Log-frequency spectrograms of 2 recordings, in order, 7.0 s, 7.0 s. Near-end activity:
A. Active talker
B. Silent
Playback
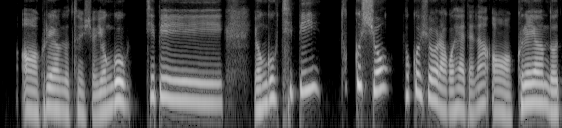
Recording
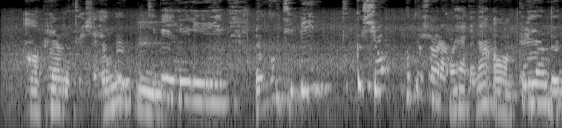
A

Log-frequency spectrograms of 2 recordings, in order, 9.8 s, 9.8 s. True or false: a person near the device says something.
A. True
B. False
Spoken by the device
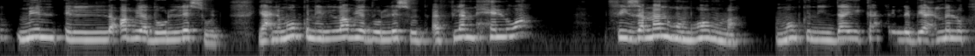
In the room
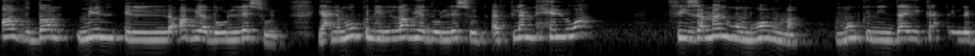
B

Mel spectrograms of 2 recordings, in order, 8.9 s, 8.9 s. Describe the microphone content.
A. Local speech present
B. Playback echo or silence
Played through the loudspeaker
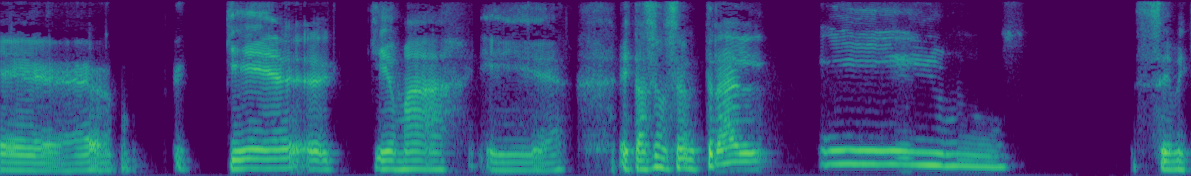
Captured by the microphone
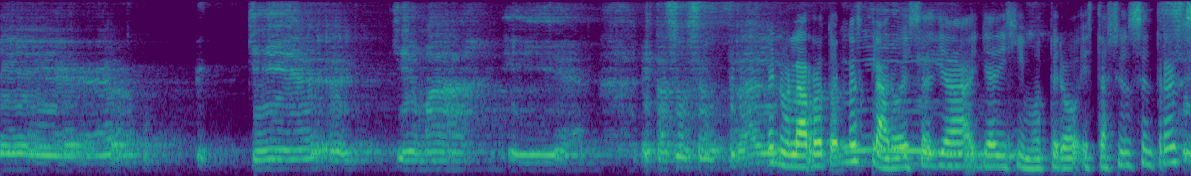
A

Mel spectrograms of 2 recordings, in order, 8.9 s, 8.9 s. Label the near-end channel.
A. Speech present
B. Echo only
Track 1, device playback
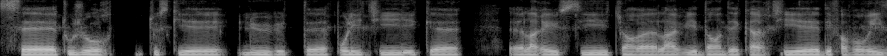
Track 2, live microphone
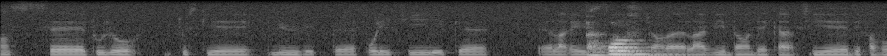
A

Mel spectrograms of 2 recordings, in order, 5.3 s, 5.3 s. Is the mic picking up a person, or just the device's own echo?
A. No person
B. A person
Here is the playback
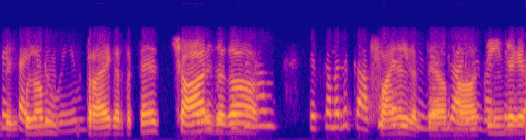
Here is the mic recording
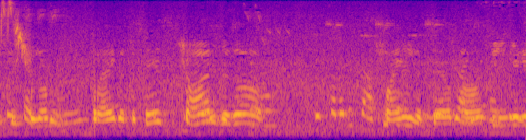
A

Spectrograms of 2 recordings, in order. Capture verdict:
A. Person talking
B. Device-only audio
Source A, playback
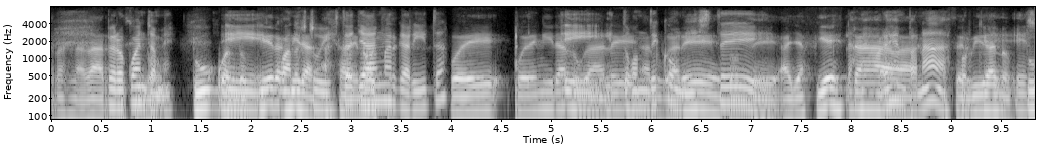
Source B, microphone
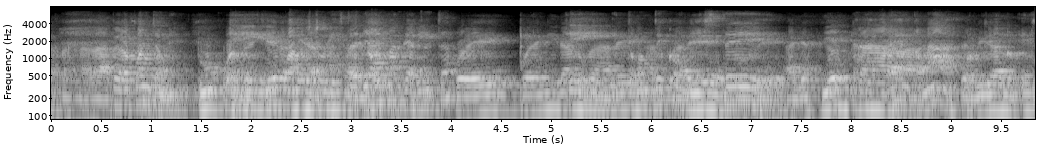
A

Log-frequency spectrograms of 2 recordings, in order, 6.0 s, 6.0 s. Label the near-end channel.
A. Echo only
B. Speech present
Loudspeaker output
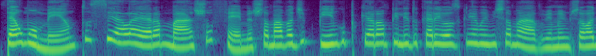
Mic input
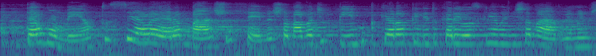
A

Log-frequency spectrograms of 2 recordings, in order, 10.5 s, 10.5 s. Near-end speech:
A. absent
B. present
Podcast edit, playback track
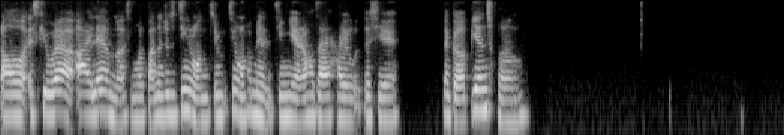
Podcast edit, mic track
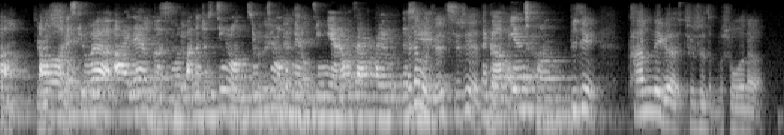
B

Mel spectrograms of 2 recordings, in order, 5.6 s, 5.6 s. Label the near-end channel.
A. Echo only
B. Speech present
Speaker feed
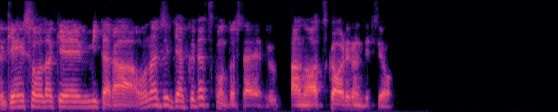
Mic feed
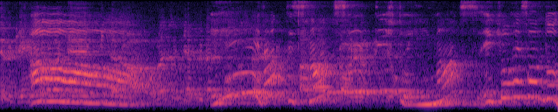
B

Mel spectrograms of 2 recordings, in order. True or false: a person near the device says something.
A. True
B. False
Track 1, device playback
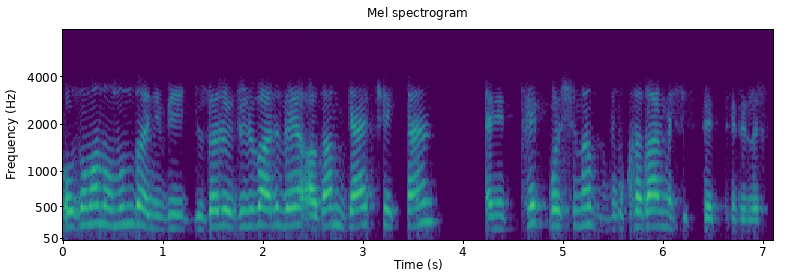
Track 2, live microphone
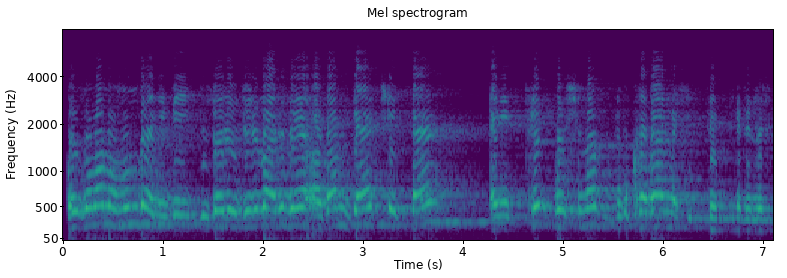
B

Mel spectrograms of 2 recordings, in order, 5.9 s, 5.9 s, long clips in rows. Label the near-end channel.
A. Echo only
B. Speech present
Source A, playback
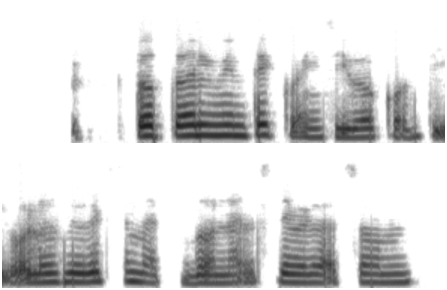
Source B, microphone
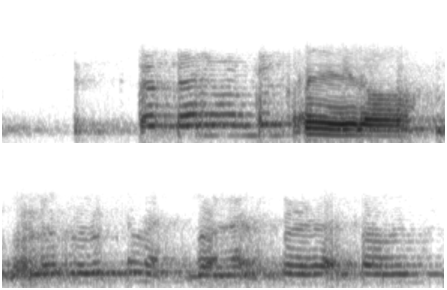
B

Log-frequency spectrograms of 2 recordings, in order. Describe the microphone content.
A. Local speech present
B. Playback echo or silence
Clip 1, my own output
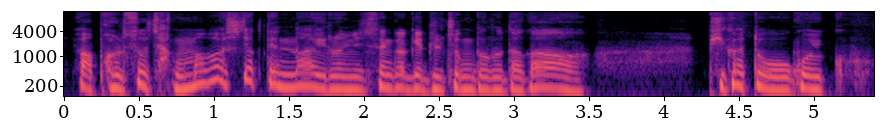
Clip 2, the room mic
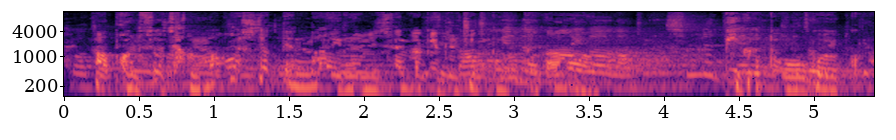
A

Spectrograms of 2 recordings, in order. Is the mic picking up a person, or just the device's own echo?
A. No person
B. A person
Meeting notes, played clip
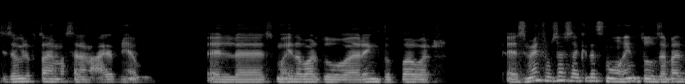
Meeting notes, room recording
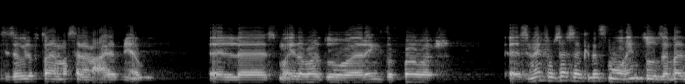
A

